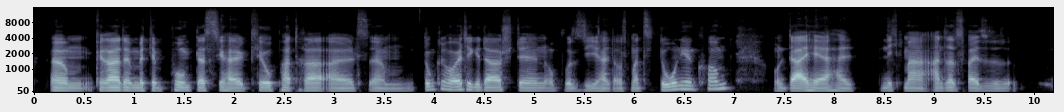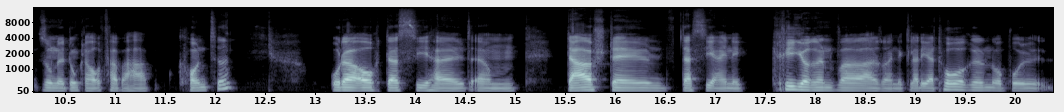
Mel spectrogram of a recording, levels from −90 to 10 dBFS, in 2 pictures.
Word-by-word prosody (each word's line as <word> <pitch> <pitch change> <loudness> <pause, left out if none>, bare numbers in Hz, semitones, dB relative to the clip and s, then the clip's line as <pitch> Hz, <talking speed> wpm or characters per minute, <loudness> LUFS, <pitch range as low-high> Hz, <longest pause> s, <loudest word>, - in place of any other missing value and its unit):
Ähm, 100 -2 0
gerade 110 0 +4
mit 105 0 -3
dem 100 -2 -4
Punkt, 105 -2 -3
dass 100 0 -1
sie 110 - -2
halt 95 -1 +1
Kleopatra 105 -1 0
als, 95 -1 -4
ähm, 90 0 -8
Dunkelhäutige 130 -3 0
darstellen, 105 -2 -1
obwohl 95 0 -7
sie 95 0 -8
halt 90 -1 -4
aus 90 - -9
Mazedonien 140 +10 -3
kommt 170 +5 -6 0.3
und 95 0 -9
daher 95 0 +5
halt 90 -1 -6 0.2
nicht 100 +1 -9
mal 95 -1 -1
ansatzweise 95 -2 -4 0.4
s - - -28
so 105 - -1
'ne 95 -1 -1
dunkle 105 -2 -3
Hautfarbe 90 -1 -2
haben 90 0 -5 0.2
konnte. 120 - -2 0.9
Oder 115 -1 +8
auch, 105 0 +7
dass 105 0 +1
sie 105 -1 -3
halt, 95 -1 0
ähm, 95 0 -5 0.5
darstellen, 105 -3 +5
dass 100 0 0
sie 105 - -1
eine 90 -1 -4 0.3
Kriegerin 110 -6 +2
war, 100 -2 +1
also 90 -1 -4
eine 90 0 -7
Gladiatorin, 110 +3 0
obwohl 95 -2 -4
100 Hz, 140 wpm, -22 LUFS, 95-110 Hz, 0.9 s, Oder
